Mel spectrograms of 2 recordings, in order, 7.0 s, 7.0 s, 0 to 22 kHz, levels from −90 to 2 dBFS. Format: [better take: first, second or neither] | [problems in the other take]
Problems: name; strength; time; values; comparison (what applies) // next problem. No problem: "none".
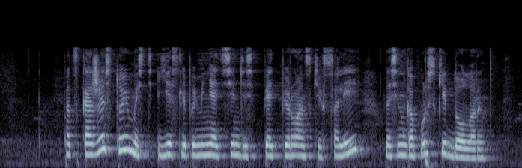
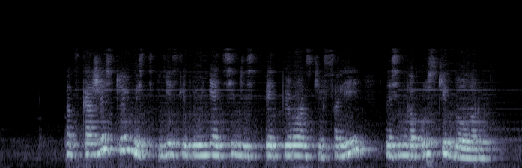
first | noise reduction (neural separator model SepFormer DNS4)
